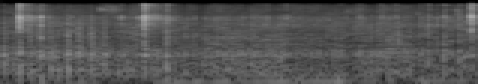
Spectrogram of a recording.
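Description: Two Beyblade Burst spinning tops whirring against a plastic stadium floor, with a few sharp clicks as they strike each other.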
